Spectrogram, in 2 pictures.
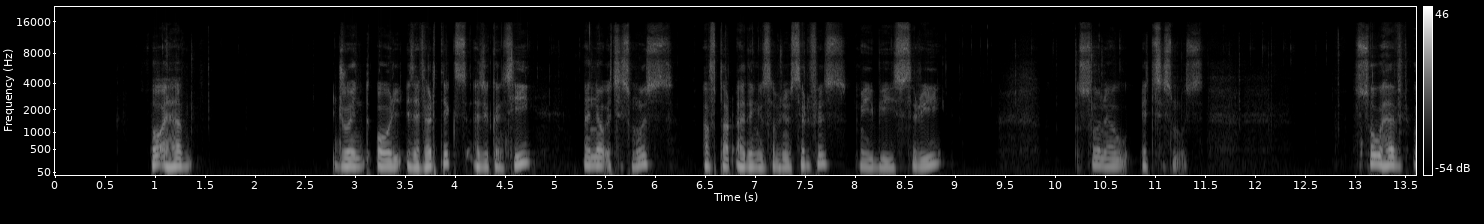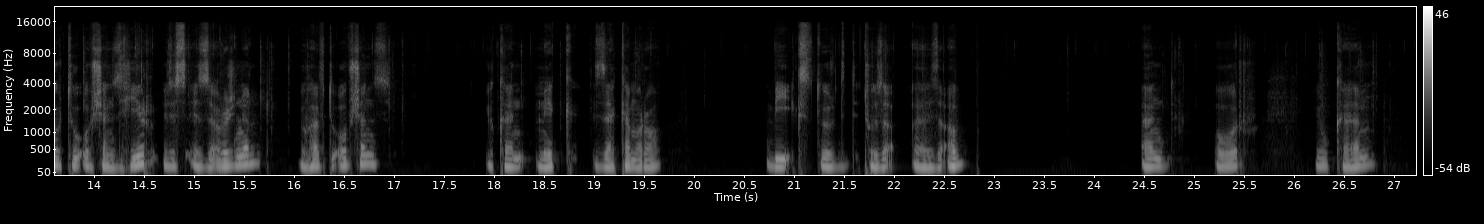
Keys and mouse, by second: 0.8 middle click, 1.2 Tab, 1.7 ctrl+alt+middle click, 2.4 alt+shift+middle click, 2.8 ctrl+alt+middle click, 4.7 middle click, 5.1 Tab, 7.1 click, 8.3 click, 9.1 click, 9.7 middle click, 10.2 Tab, 10.6 middle click, 11.1 Tab, 11.4 middle drag, 11.9 ctrl+alt+middle click, 12.3 drag, 13.3 KP_1, 13.9 z, 14.3 alt+shift+middle drag, 14.5 ctrl+alt+middle click, 15.0 shift+middle click, 15.7 g, 17.1 z, 17.3 alt+middle drag, 17.9 ctrl+alt+middle drag, 18.3 alt+middle click, 19.1 ctrl+middle click, 19.5 middle drag, 20.3 alt+middle click, 20.8 middle drag, 21.4 middle click, 22.0 ctrl+alt+middle click, 23.1 click, 24.7 shift+d, 25.7 shift+middle drag, 26.1 ctrl+middle click, 26.5 g.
